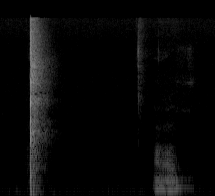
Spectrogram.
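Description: A single sharp click about a third of a second in, followed by a much fainter tick and then a short spoken word near the end.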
